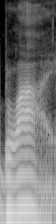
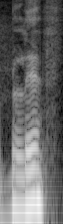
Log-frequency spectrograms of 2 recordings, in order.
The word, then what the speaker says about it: Blythe: Yeah, don't let the last name fool you because it's pronounced Bllye and not Blleith or Ble or any of that stuff or Blut.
